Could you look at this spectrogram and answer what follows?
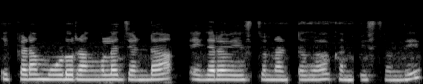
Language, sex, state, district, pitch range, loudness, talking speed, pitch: Telugu, female, Telangana, Hyderabad, 215-225 Hz, -15 LUFS, 85 wpm, 220 Hz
